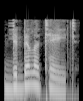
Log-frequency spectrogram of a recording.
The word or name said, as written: debilitative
